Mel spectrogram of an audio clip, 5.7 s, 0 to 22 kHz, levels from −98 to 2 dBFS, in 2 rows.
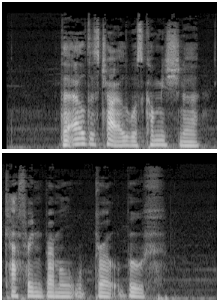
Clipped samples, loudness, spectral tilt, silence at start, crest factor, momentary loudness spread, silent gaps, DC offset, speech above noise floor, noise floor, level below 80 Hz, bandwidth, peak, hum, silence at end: under 0.1%; -24 LUFS; -5 dB/octave; 0.1 s; 22 dB; 10 LU; none; under 0.1%; 30 dB; -54 dBFS; -48 dBFS; 15.5 kHz; -4 dBFS; none; 0.15 s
